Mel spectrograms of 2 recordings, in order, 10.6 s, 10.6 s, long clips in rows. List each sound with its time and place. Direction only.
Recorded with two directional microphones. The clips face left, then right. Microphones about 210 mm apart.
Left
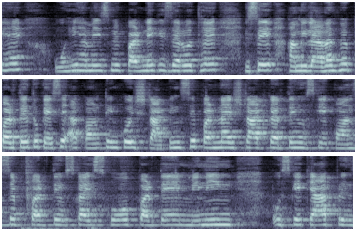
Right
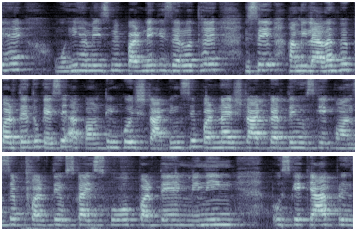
0.7 s a woman's voice: 40° left (ahead or behind)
